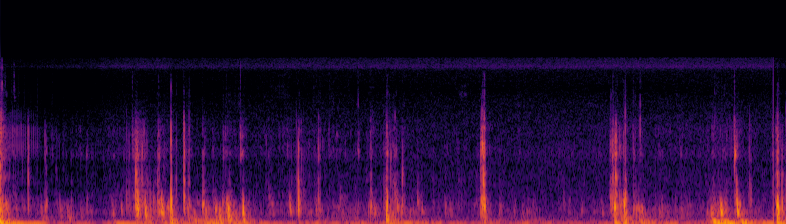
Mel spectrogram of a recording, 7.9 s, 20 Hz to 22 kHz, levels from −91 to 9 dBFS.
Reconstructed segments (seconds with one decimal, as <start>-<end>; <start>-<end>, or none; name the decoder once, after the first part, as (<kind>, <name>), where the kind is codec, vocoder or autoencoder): none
